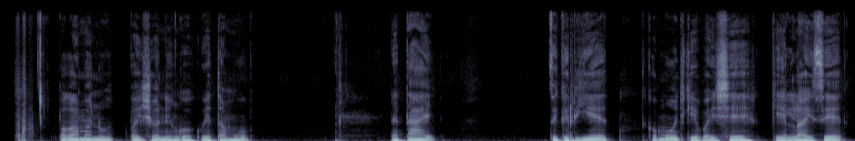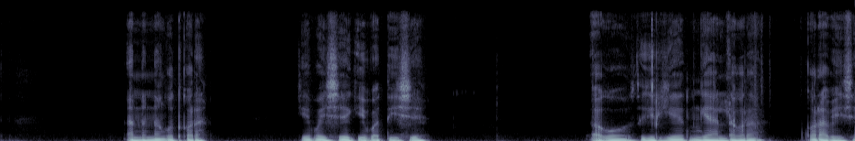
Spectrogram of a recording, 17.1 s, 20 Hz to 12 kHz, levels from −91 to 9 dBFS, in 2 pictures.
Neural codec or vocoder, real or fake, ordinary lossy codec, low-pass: none; real; none; 10.8 kHz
